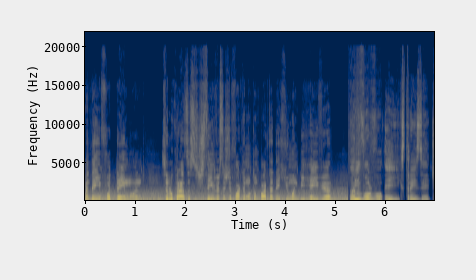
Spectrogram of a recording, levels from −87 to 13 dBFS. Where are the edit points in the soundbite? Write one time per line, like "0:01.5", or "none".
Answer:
0:05.2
